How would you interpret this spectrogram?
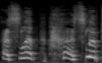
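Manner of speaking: high, loud panicked holler. A narrator's reading. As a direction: cry out in a stammer, very high. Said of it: "I hollered".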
